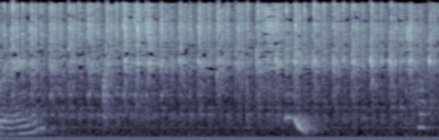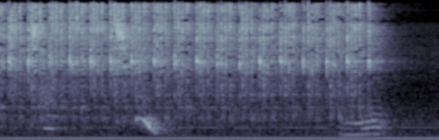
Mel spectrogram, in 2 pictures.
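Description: Wind-up chattering teeth toy running on a table: its clockwork spring motor whirring and the plastic jaws clattering in a fast, even rattle that fades a little as it winds down and stops right at the end.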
